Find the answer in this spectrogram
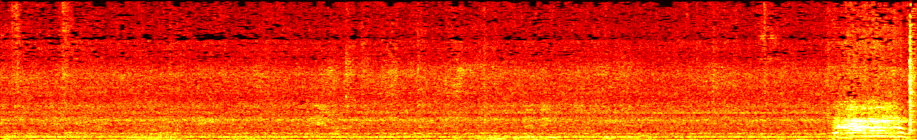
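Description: Moving passenger train heard from inside a sleeper coach: a steady low rumble of the running wheels, with a steady hum over it.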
